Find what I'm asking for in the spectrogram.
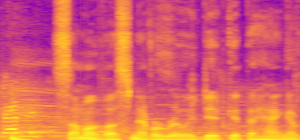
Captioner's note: voiceover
